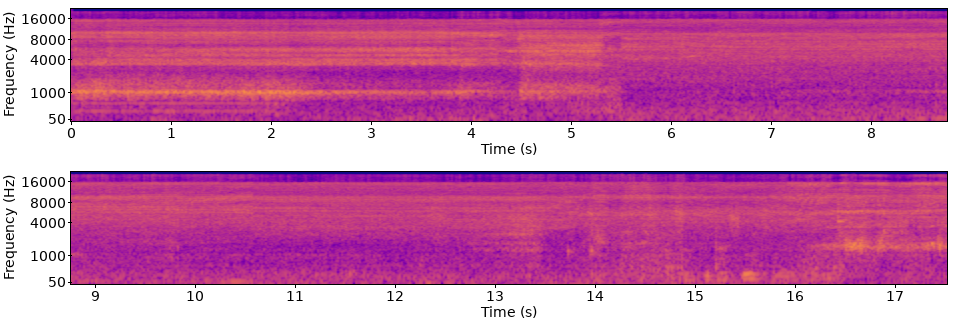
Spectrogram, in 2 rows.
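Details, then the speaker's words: Implant motor whining with pitch shifts and pauses over steady hiss while seating a TS3 5.0×10 mm fixture at upper molar site 16 in a 63-year-old man with poor bone quality, guided surgery. "TS3 5.0 by 10 millimeter is going to be done, and final drill is going to be done up to 4.5. Fixture installation is going to be done."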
